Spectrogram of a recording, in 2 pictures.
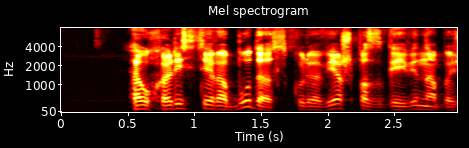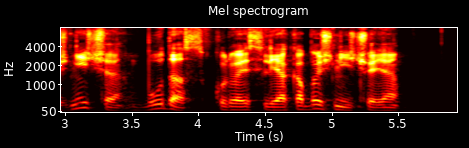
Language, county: Lithuanian, Vilnius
